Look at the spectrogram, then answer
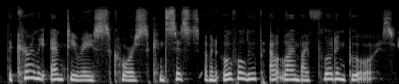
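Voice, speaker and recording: A woman's voice: on the high side, brisk, warm tone, dry recording, studio quality. A woman hosting a screenplay table read, switching between informal, encouraging chat and narration of stage directions. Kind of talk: casual hosting and script narration.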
